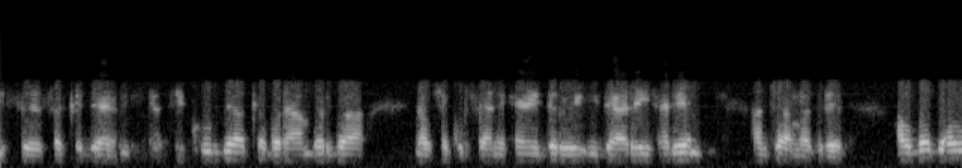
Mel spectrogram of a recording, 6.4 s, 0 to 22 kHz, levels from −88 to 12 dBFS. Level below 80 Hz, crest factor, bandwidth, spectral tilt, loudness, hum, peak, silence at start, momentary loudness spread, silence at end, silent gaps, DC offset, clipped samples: -84 dBFS; 18 dB; 3.7 kHz; -8 dB/octave; -24 LUFS; none; -6 dBFS; 0 s; 10 LU; 0 s; none; under 0.1%; under 0.1%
